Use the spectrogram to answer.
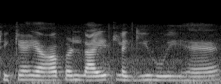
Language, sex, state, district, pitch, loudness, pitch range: Hindi, female, Haryana, Jhajjar, 200 Hz, -16 LUFS, 195-210 Hz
